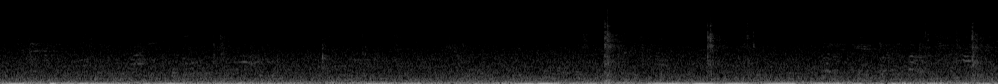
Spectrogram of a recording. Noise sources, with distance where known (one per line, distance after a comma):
person or small group talking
